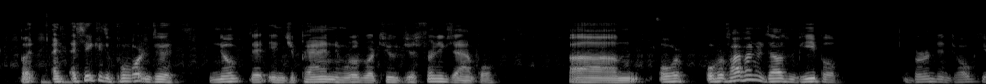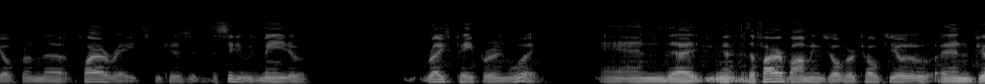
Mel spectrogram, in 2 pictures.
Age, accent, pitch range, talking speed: 60-79, American, 100-125 Hz, 150 wpm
